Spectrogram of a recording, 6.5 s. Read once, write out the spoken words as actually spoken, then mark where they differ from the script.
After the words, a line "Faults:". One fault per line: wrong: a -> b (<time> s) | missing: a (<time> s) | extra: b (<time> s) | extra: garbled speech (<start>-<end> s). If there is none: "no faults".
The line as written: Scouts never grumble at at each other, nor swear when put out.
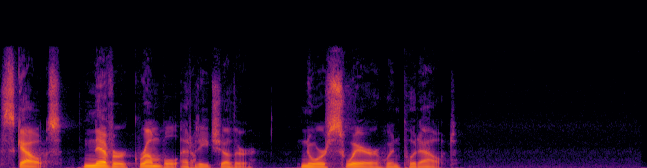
Scouts never grumble at at each other, nor swear when put out.
Faults:
no faults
